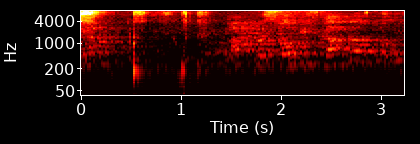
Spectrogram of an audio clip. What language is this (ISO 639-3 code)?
heb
